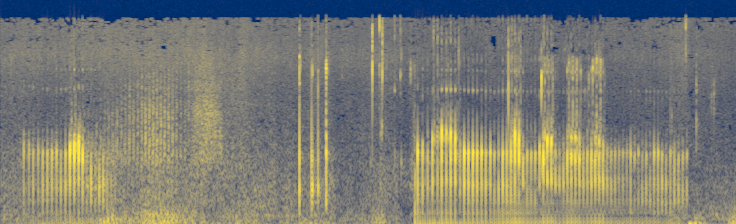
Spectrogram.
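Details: Soft, rumbling purr of a pet cat, quieter at first with a few clicks, then a strong, continuous vibrating purr lasting nearly three seconds.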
